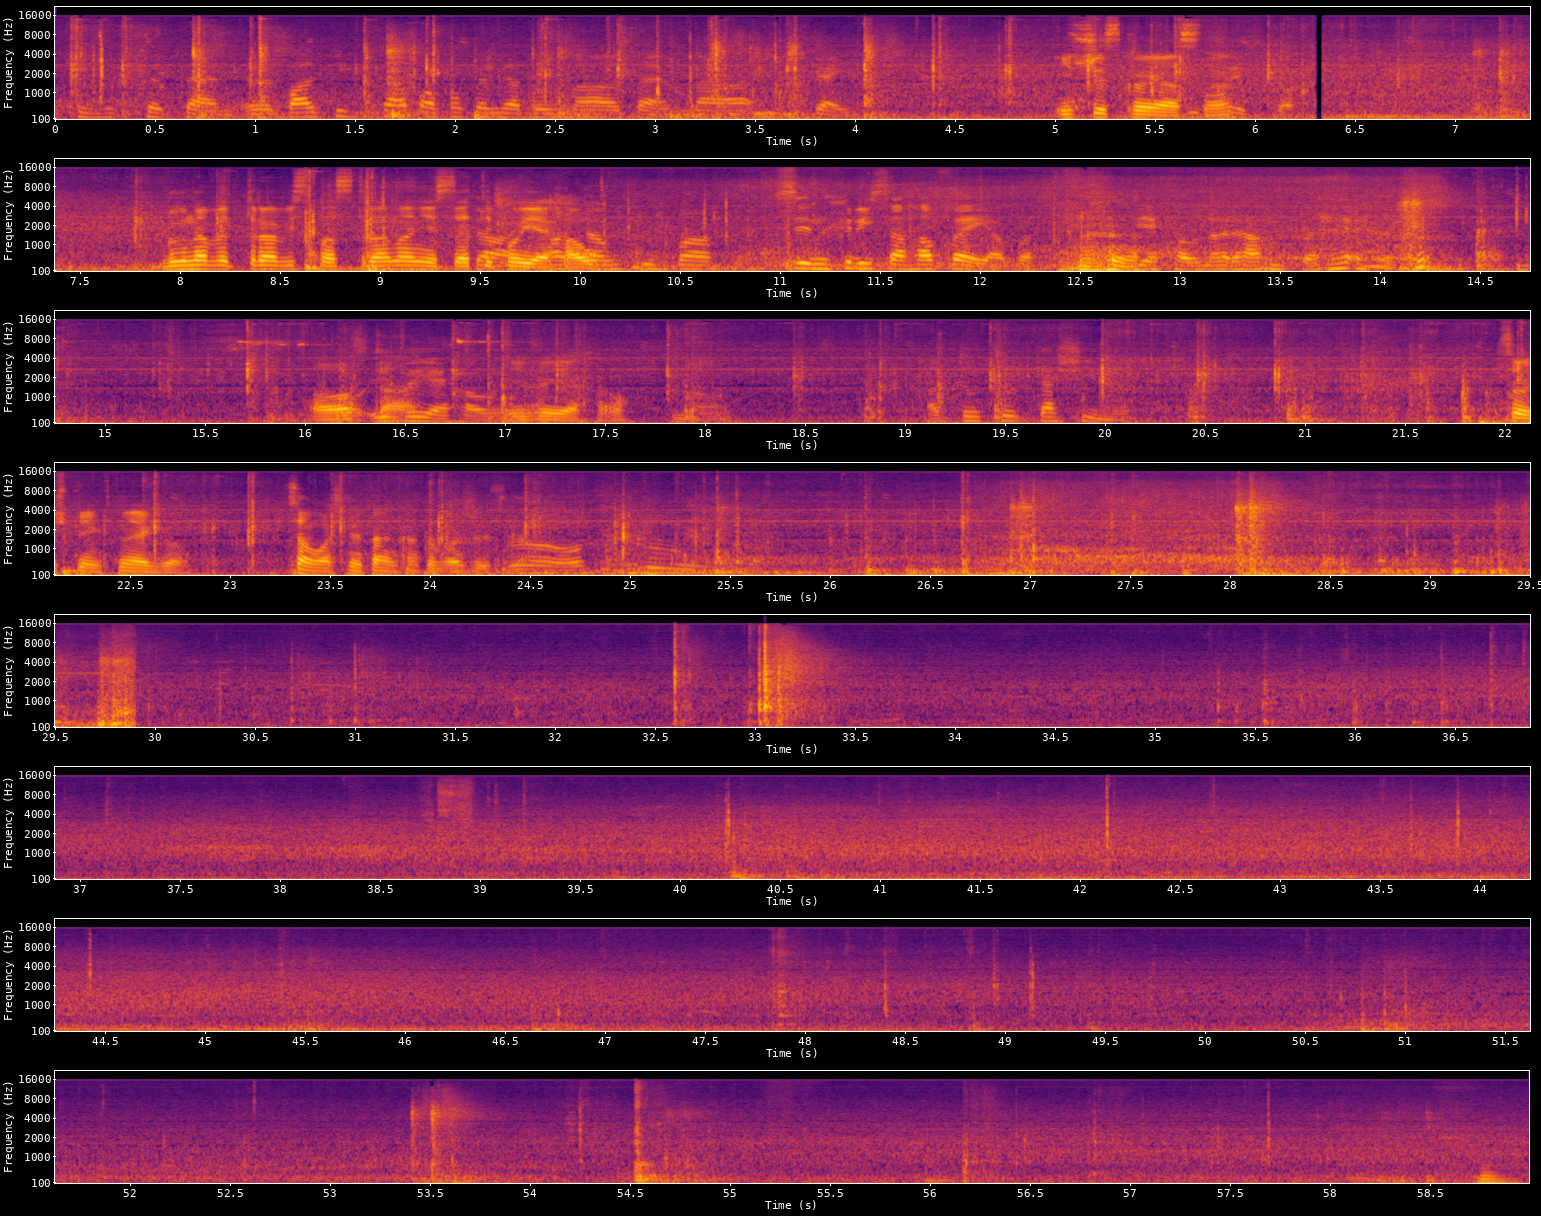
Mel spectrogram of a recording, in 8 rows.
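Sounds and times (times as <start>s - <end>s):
skateboards clacking on concrete: 0.0s - 33.6s, 35.2s - 37.3s, 41.9s - 58.9s
low outdoor rumble: 0.0s - 58.9s
voices: 0.0s - 58.9s.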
